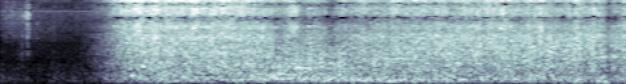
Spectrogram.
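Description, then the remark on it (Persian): Steady, heavy rain pours down after a brief quiet start, a dense continuous hiss with a low rumbling undertone that could be thunder or wind. No voices. “باران هر قطره‌اش حیاتی است.”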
